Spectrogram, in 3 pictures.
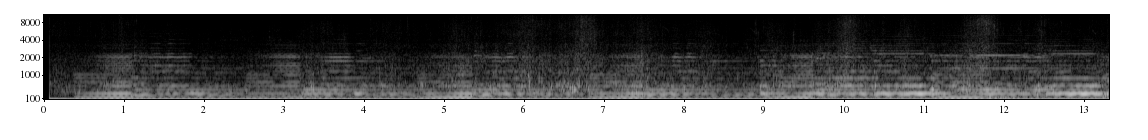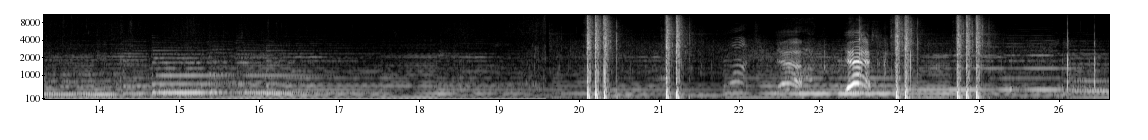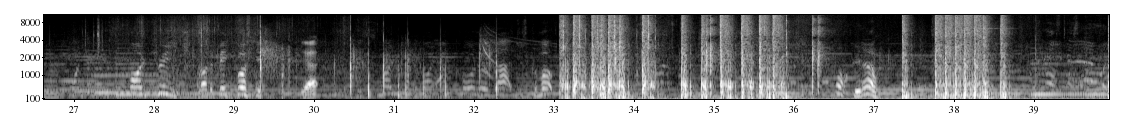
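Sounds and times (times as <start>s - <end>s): low sustained string notes: 0.1s - 39.9s
music track: 0.3s - 39.9s
machine gun bursts: 20.1s - 20.5s, 23.9s - 25.2s, 33.1s - 36.0s, 37.4s - 38.8s.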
